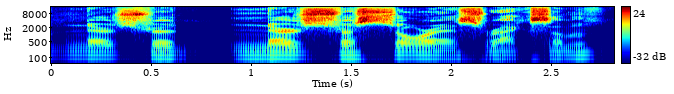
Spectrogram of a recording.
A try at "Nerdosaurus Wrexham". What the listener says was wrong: Nerdosaurus Wrexham is my guess. You said Nerdstrasaurus. You're putting you're putting in Nostradamus. You're putting the straw in there, and it's not. It's just nerd.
